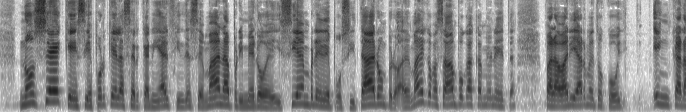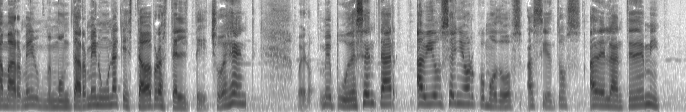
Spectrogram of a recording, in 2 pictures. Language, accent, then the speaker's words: Spanish; Venezuela; todos somos venezolanos, todos somos hermanos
